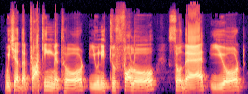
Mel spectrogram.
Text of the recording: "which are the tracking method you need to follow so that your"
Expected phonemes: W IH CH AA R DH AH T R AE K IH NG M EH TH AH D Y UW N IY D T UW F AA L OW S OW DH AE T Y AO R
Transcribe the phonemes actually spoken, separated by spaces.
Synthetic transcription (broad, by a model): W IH CH AA R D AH T R AE K IH NG M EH T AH D Y UW N IY D T UW F AA L OW S OW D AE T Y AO R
